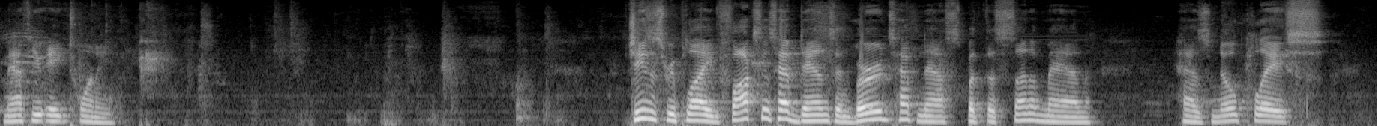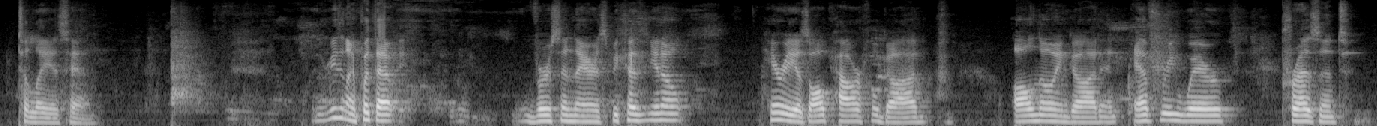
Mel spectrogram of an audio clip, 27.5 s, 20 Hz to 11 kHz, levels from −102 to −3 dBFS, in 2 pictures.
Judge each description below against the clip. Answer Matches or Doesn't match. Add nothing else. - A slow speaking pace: Matches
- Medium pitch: Matches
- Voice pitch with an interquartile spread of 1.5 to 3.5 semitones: Matches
